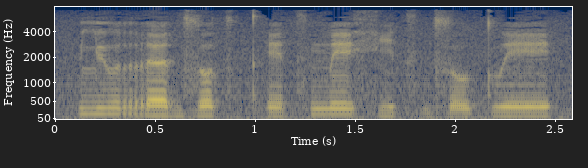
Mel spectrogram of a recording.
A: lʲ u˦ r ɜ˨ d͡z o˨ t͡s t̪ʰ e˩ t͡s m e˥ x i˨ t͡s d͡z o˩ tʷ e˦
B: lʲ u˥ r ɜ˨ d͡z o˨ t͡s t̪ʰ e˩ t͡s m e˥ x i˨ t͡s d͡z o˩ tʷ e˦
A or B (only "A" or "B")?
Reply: A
